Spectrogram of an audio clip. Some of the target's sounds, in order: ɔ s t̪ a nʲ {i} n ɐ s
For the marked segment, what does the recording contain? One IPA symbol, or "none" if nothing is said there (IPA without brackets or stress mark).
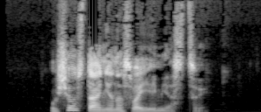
ɛ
